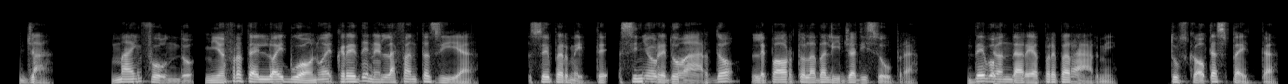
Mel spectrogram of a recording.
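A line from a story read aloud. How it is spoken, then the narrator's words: Said laughing. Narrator (Italian): Henry, ridendo, disse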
